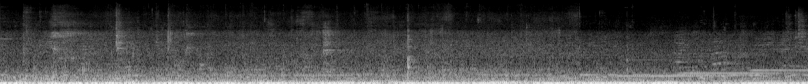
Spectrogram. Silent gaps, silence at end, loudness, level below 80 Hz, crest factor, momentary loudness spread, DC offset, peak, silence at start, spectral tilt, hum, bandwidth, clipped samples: none; 0 s; -14 LUFS; -10 dBFS; 10 dB; 2 LU; under 0.1%; 0 dBFS; 0 s; -7.5 dB/octave; none; 5.2 kHz; under 0.1%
